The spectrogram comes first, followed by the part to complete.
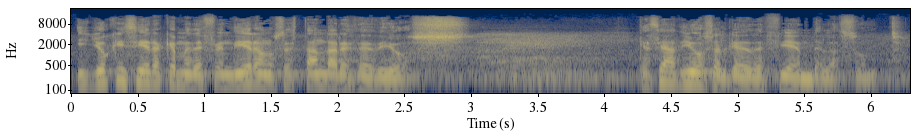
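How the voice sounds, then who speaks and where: A man's voice: mid-range voice, normal speed, fairly bright tone. A man preaching a sermon as pastor, telling a story and acting out the dialogue with animation. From Dominican Republic. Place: large church sanctuary. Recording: reverberant church hall, faint noise.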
